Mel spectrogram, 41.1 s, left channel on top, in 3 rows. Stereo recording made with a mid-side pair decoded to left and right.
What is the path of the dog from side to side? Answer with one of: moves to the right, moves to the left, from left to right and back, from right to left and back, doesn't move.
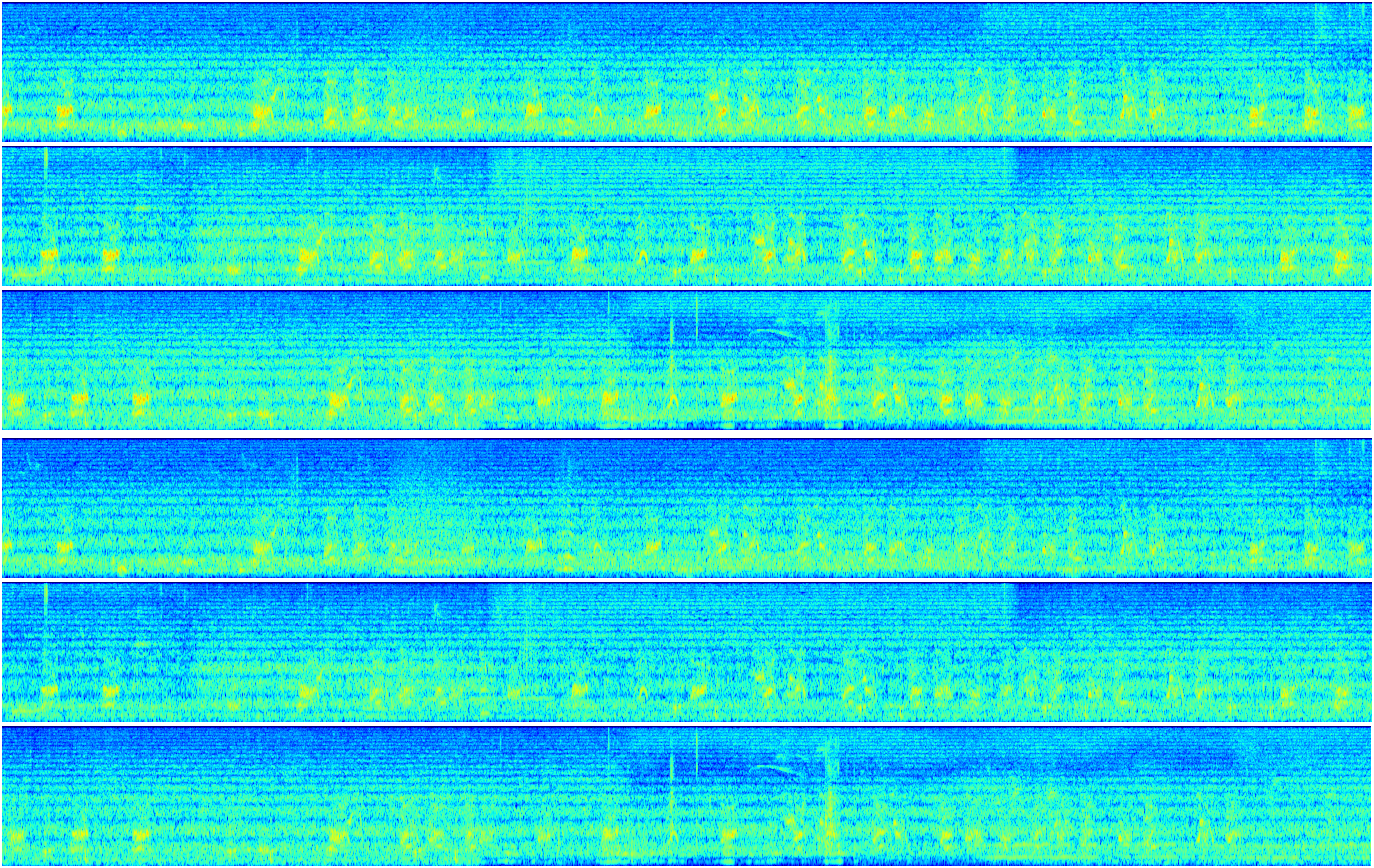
doesn't move.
